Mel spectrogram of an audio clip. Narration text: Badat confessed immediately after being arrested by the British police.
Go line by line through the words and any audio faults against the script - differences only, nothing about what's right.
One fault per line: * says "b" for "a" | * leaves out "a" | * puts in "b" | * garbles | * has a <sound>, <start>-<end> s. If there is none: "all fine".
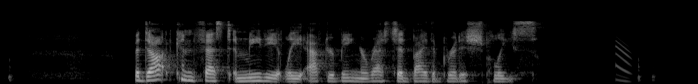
* has a chirp, 6.2-6.3 s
